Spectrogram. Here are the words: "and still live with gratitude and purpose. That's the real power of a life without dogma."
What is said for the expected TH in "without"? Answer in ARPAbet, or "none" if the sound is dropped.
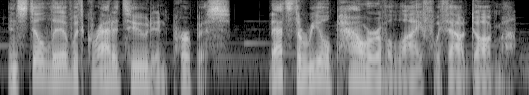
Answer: TH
